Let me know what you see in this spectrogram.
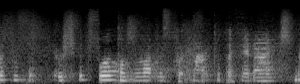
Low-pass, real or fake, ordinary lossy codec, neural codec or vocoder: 14.4 kHz; fake; MP3, 96 kbps; codec, 44.1 kHz, 0.9 kbps, DAC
